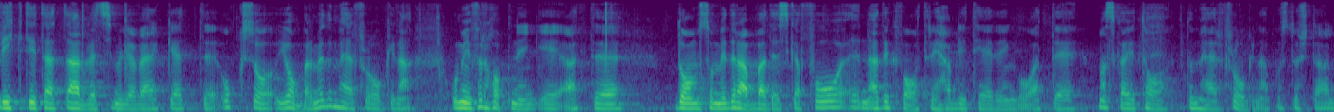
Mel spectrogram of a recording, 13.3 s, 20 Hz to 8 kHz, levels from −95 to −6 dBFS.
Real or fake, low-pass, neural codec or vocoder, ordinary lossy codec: real; 7.2 kHz; none; none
